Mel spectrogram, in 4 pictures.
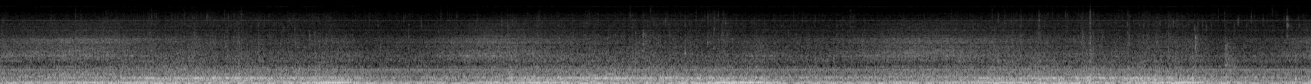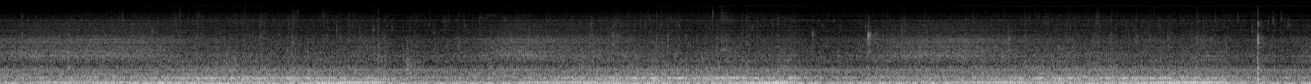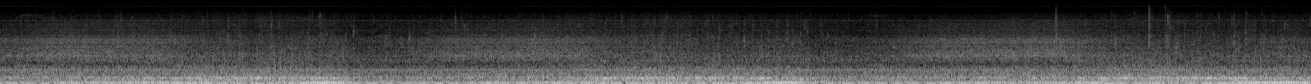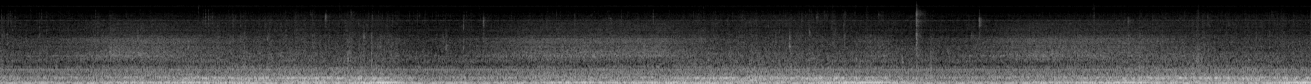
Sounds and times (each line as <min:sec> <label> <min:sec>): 0:00.0 dishwasher doing its cycles 0:52.4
